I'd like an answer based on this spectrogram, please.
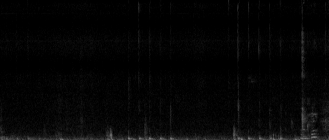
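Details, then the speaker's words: Adult female patient, head-to-toe exam after normal bowel sounds: finger percussion across abdominal quadrants starting lower right, series of short hollow taps; tympany, the expected normal abdominal note. "so the sounds in your abdomen was timpani. That's what we're looking for."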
